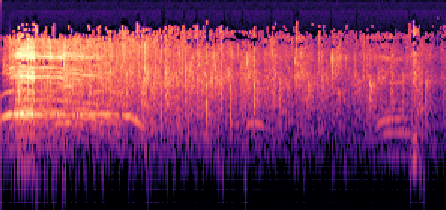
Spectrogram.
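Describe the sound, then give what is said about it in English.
An audience at a sermon breaks into dense, steady applause for Jesus, loudest at the start with whooping cheers on top, then slowly thinning out while scattered voices keep calling out over the clapping. “Would you give it up for Jesus?”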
